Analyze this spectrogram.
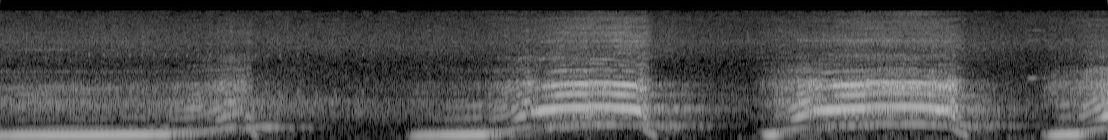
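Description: A bull gives three deep moos, about two seconds apart. Each starts as a low steady drone, then swells into a louder, higher bawl that rises and falls.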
